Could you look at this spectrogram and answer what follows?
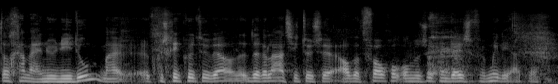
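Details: Adult male speaker; Normal fluent speech.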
